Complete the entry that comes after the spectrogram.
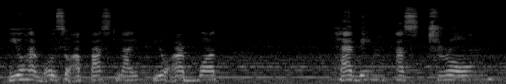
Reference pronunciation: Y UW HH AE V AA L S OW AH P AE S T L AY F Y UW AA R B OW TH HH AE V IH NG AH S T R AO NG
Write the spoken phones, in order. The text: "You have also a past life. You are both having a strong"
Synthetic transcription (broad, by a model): Y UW HH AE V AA L S OW AH P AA S T L AY F Y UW AA R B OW T HH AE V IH NG AH S T R AO NG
